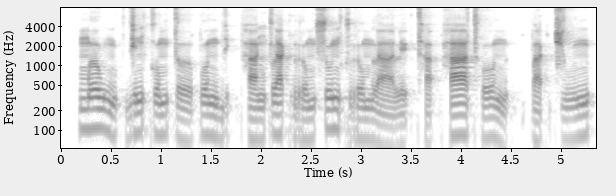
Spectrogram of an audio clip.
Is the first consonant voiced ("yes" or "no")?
yes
